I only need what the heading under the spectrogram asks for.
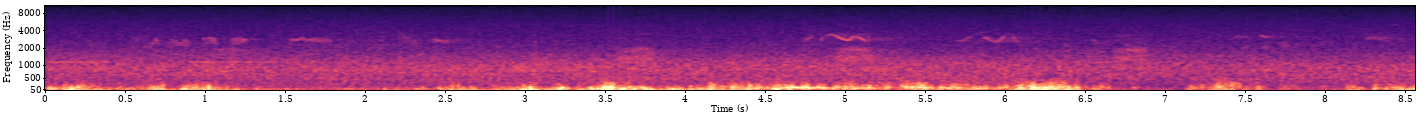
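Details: Wintering white-fronted geese, Wimpole Hall, Cambridgeshire, 17/12/20: scattered short, high, yelping calls in quick pairs and triplets, partly masked by gusty wind and low rumbling.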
